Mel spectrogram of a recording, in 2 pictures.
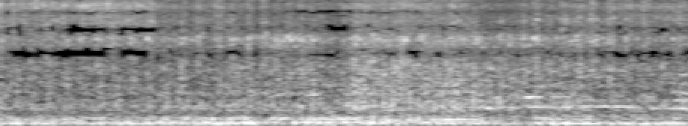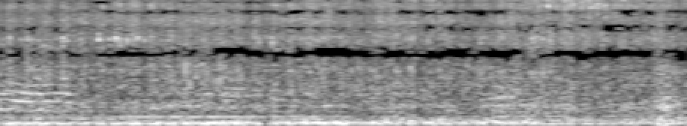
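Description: Several demolition derby cars' engines running and idling together in a steady din, with no crashes heard.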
